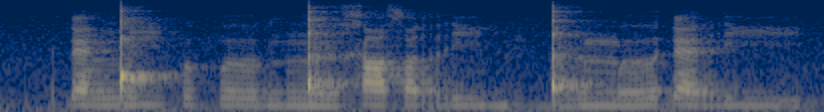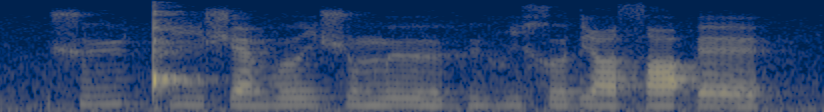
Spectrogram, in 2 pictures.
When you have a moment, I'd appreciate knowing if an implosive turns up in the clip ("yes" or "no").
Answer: yes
